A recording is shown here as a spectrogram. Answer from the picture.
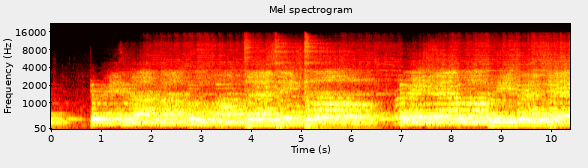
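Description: A church choir singing a gospel hymn over sustained keyboard chords. The voices come in about a second in, after the previous keyboard chord has faded, and pause briefly near seven seconds before going on.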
